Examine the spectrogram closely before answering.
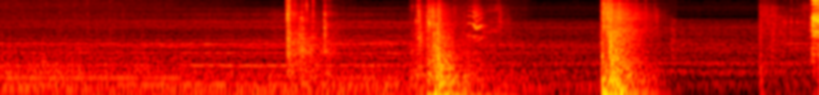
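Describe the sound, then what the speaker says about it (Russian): A door opening in the video game Resident Evil HD Remaster: several heavy thuds and creaking clunks arrive in separate bursts over a low background hum, with no one speaking. "Вы открыли дверь."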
